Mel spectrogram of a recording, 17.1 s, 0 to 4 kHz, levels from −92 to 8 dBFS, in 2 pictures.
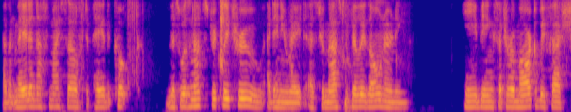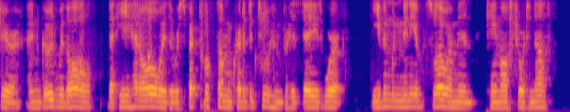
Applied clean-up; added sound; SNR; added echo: neural mask model DeepFilterNet 3.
